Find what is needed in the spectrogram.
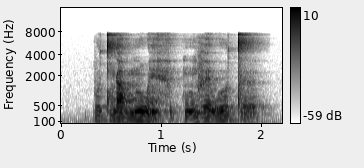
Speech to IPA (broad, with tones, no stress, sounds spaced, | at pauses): p u˦ t ŋ a˧ m ũ˦ w ɛ̃˨ h ə˨ kʷ ũ˨˦ v ɛ˧ w u˦ t ə˨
